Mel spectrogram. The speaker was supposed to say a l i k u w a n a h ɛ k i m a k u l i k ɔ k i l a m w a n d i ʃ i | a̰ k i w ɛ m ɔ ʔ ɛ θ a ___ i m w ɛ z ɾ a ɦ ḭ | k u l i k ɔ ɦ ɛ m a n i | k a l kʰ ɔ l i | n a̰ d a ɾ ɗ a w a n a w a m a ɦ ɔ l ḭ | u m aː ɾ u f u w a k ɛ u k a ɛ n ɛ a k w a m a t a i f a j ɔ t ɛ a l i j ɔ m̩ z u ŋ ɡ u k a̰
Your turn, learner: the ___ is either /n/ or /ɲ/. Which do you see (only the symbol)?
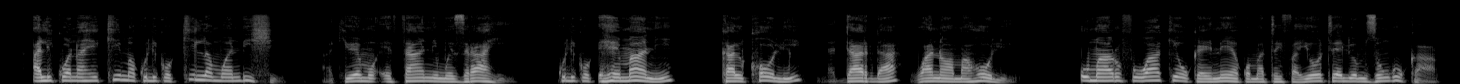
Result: n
